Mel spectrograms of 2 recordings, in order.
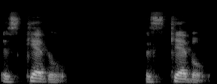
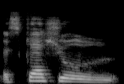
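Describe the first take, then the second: First: "schedule" with a short, clipped U. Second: "schedule" with a long, drawn-out U, slow. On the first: Teacher shows the short U in "schedule". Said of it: "con una U más corta". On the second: Teacher shows the long U in "schedule". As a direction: stretch the U in "schedule". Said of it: "U, prolongado". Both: Shown as a demonstration.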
